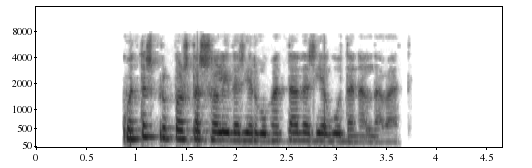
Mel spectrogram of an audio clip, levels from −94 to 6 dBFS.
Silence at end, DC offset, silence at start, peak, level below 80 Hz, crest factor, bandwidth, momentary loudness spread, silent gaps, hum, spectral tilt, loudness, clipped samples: 1.05 s; under 0.1%; 0.85 s; -2 dBFS; -56 dBFS; 14 dB; 7.6 kHz; 15 LU; none; none; -4 dB/octave; -15 LUFS; under 0.1%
